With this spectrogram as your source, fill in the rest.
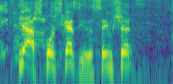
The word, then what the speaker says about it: Scorsese: How do you pronounce is not Martin Scorskezi? Is that not his name? Is that not his name? This is this is used to play. Yeah. Scorsese the same Dude, they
